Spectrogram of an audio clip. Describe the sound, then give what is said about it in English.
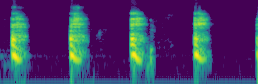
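A voice imitates a distressed baby's noisy, fast breathing: five short grunting breaths at a quick, even rhythm, each a voiced catch with a rough edge, alone without talk. “if the baby is making a noise with every single breath and the breaths are fast and regular, that's a sign that the baby's in distress. Mm-hmm. So if it's like,”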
